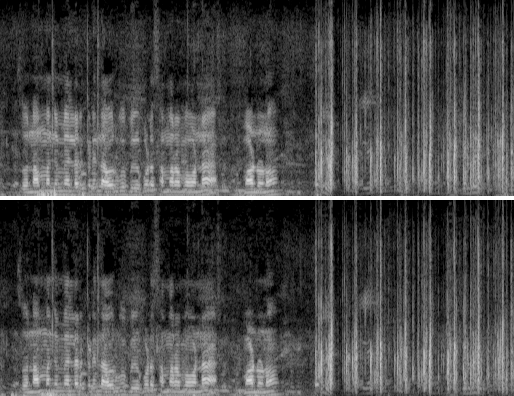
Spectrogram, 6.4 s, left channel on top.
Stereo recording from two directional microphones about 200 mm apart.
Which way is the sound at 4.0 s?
55° left (ahead or behind).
